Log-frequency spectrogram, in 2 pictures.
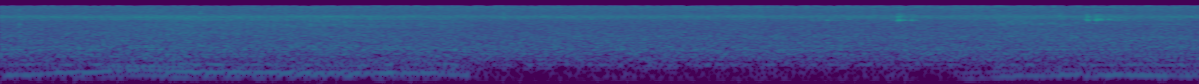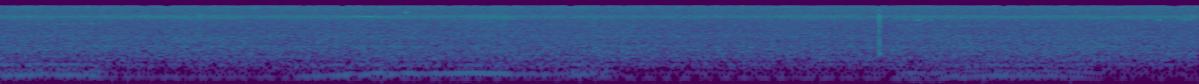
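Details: Domestic cat growling at its owner and little sister while guarding a new feather toy it won't share; low, drawn-out rumbling growls of about two seconds each, repeated four times with short pauses, over steady room hum.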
